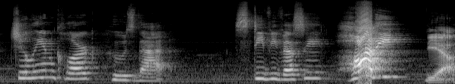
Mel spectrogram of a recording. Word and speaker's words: Vesey: Stevie Vesey? Hottie! Yeah. Hottie! It rhymes. Stevie Vesey.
